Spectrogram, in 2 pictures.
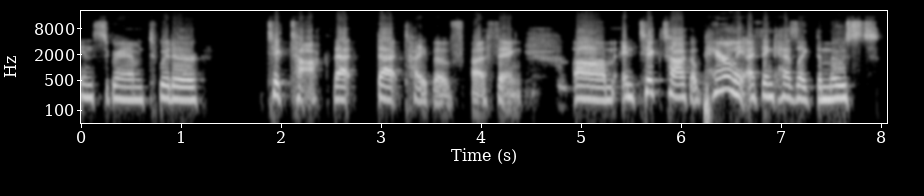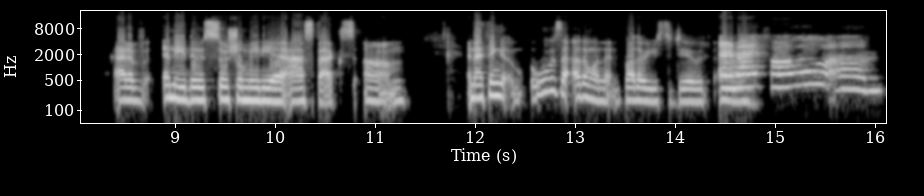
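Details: Adult speaker; Ordinary conversational speech.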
